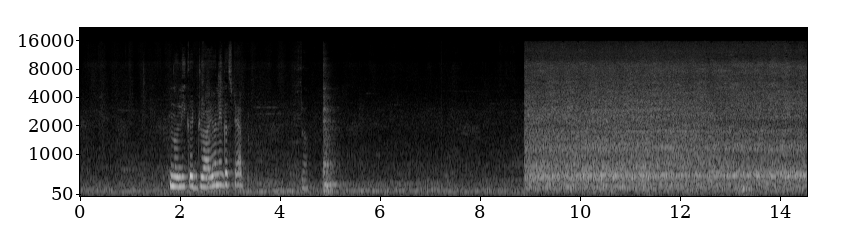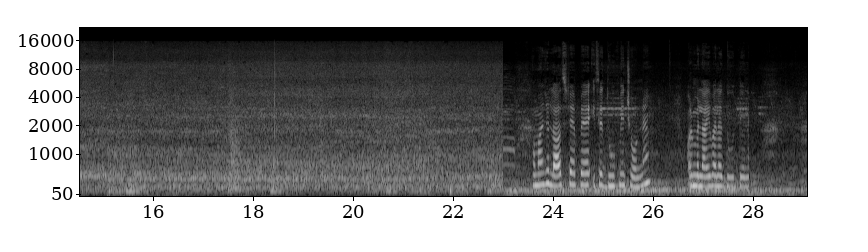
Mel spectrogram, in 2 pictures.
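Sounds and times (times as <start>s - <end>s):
hair dryer running: 8.9s - 23.0s.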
